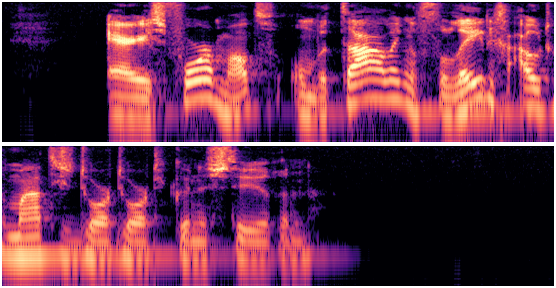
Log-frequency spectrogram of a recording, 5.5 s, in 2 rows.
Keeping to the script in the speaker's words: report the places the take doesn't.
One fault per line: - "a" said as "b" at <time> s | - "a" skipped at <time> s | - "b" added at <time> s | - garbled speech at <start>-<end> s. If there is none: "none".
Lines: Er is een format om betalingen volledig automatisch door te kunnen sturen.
- "een" skipped at 0.8 s
- "door" added at 3.3 s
